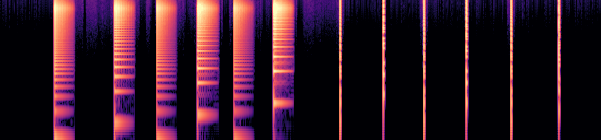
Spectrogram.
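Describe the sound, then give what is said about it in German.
A computer-game-style melody in bright synthetic tones: six longer ringing notes, then six short, crisp blips at an even pace, played alone. “Akustisch wird es symbolisiert durch die Klangästhetik eines Computerspiels. Es klingt so.”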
